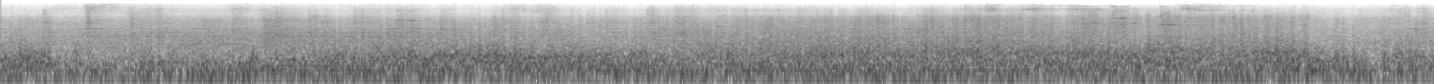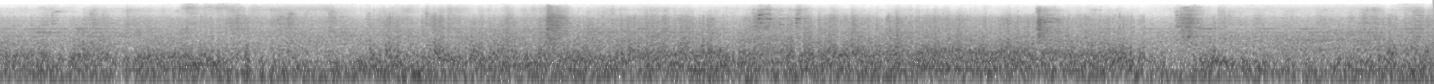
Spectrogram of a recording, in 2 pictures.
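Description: Double-stack container train of BNSF well cars rolling past: a steady rumble of wheels on rail, with a few short sharp clicks and clanks in the second half.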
